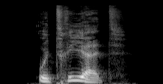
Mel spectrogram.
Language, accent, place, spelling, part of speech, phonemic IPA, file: German, Germany, Berlin, outriert, verb / adjective, /uˈtʁiːɐ̯t/, De-outriert.ogg
- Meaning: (verb) past participle of outrieren; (adjective) exaggerated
